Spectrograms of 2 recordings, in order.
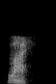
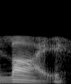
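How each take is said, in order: First: The final k sound is clearly heard. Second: The final k sound is dropped. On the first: The speaker calls it right. "foreign speakers have to hear that last consonant" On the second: The speaker calls it wrong. "Don't don't say lie"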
